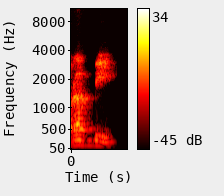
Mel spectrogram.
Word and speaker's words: Rabbi: So we keep the sound of kasra and don't give it, otherwise it's hard to pronounce. Rabboyi, Rabbi. So this is the word now, Rabbi.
